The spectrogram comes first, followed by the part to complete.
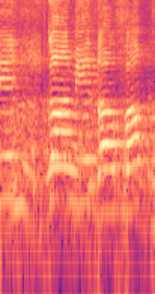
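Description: Children singing into a microphone, a girl's voice leading, in sung phrases that rise and fall in pitch.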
